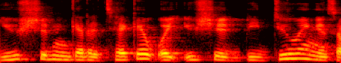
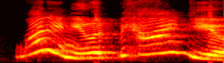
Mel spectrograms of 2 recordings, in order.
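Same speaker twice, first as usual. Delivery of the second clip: mock very high, half-laughing voice; 14 semitones higher, 7 dB louder than usual. Retelling what you asked her after the car got rocked, in a laughy way. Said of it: "I said it in kind of a laughy way".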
